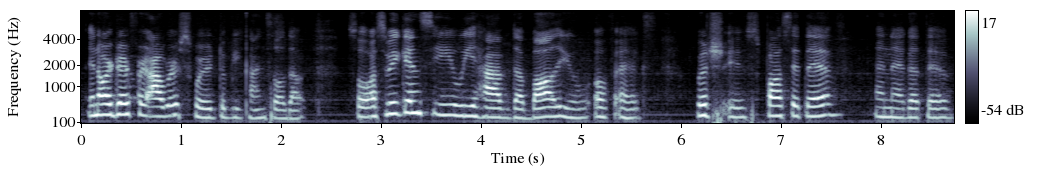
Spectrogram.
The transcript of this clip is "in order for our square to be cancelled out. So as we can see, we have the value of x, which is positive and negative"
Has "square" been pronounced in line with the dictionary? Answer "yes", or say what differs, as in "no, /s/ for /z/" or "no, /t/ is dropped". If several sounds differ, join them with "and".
no, /k/ is dropped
